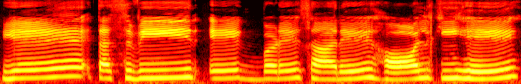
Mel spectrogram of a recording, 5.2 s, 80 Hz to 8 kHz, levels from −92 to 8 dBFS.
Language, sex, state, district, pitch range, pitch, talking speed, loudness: Hindi, female, Madhya Pradesh, Bhopal, 215-245 Hz, 230 Hz, 90 wpm, -12 LUFS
